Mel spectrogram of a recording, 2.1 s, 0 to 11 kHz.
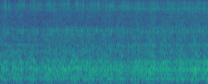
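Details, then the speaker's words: Engine around 200,000 miles: smooth, even idle with steady mechanical hiss and no knocks, ticks or misses; quiet and healthy despite suspected blown-engine smoke concerns. "it's quiet actually I think feel good actually dude oh my that sounds great I mean you know for 200,000 Mi I think it sounds"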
